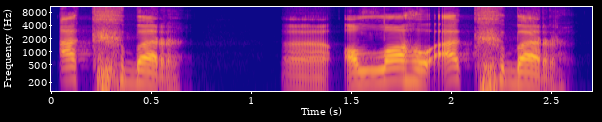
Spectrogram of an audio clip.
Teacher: kalau kita menyebut Akbar Aa Allohuakbar jadi harus ada habisnya karena sifat huruf Kaf ini adalah ada hentakan nafas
